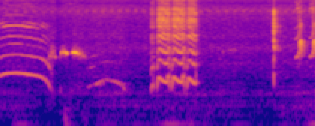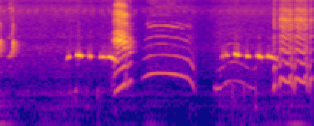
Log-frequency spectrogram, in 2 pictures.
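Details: Parrot calling out its own name in a mix of voice-like sounds: arched nasal calls, buzzy wavering harmonic phrases, clipped whistles and a sharp rising squawk, repeated in irregular bursts.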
